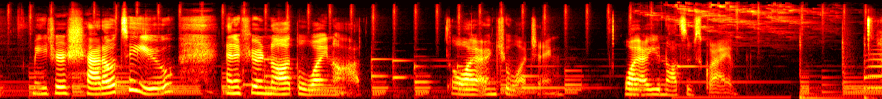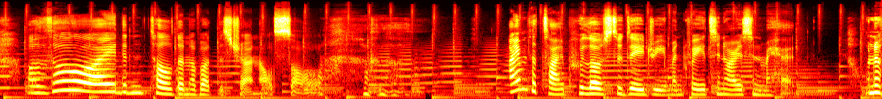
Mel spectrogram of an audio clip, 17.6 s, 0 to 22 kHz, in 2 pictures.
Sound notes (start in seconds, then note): 12.2 giggles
